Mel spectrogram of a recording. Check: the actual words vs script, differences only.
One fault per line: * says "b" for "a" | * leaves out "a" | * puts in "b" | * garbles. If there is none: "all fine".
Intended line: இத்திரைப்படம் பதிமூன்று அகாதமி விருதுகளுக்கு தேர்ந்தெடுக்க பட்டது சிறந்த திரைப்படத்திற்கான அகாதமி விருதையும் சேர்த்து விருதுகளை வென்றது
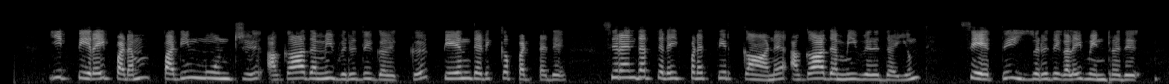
all fine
